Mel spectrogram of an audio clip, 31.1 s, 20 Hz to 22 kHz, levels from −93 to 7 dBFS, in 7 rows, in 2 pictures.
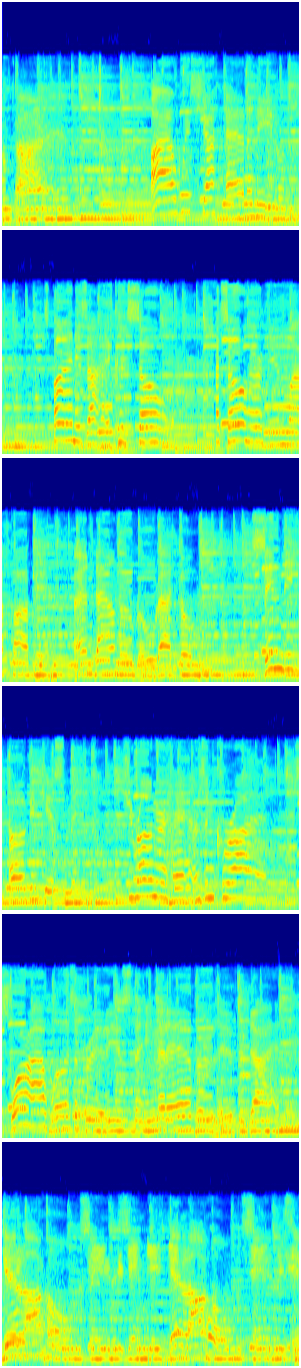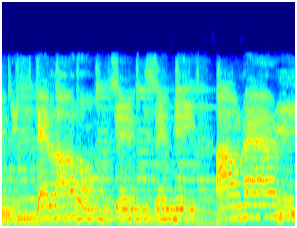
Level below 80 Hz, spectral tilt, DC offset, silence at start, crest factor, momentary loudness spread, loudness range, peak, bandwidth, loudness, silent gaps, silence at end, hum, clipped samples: -56 dBFS; -4.5 dB/octave; under 0.1%; 0 s; 18 dB; 5 LU; 1 LU; -4 dBFS; 8.8 kHz; -22 LUFS; none; 0 s; none; under 0.1%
